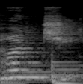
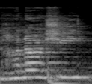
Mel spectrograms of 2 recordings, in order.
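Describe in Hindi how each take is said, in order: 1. यह दो अक्षरों में बोला जाता है, han-shi। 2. यह तीन अक्षरों में बोला जाता है, hana-shi। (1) "हम कहते हैं हंशी" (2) "हमें बोलना चाहिए हनाशी"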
